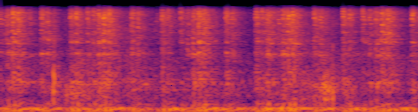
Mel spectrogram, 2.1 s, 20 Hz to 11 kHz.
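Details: Ford Torino (Starsky and Hutch) V8 after full tune-up: carb gone through, gas tank flushed, better ignition fitted. Steady, even idle with regular lumpy exhaust beat, no knocks or misses; normal idle.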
